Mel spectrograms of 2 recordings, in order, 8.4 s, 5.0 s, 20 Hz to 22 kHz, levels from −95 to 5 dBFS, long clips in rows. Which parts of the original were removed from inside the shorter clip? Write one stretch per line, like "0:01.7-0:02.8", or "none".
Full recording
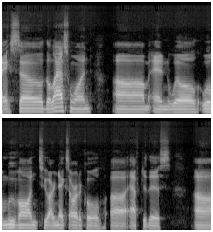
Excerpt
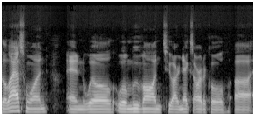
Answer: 0:02.2-0:03.0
